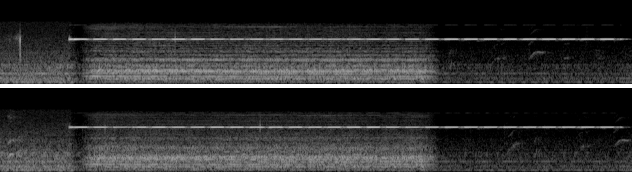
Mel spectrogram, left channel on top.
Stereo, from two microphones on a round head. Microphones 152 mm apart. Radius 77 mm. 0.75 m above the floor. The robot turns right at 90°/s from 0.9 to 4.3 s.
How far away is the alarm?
About 1.4 m.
